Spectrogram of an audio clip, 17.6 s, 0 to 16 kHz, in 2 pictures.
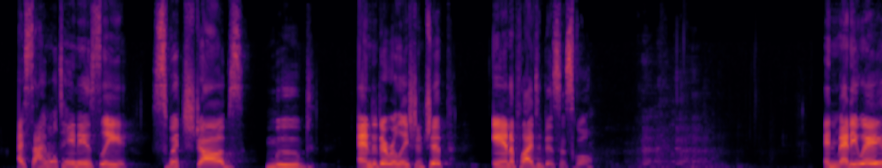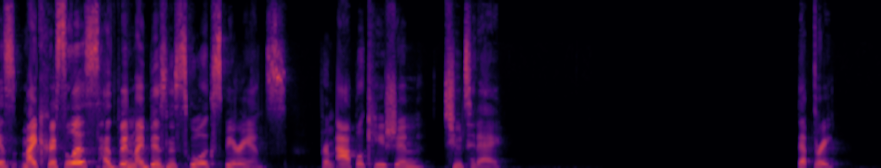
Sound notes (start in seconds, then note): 6.3 laugh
